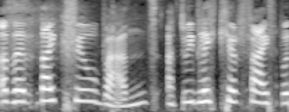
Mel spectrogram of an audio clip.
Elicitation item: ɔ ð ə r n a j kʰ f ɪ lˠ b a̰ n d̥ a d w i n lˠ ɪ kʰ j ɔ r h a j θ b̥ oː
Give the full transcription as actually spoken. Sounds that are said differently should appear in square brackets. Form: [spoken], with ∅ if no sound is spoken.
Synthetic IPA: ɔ ð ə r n a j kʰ f ɪ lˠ b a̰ n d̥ a d w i n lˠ ɪ kʰ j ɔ r [f] a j θ b̥ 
